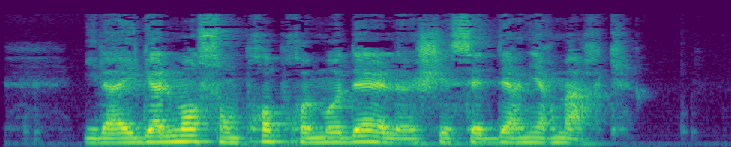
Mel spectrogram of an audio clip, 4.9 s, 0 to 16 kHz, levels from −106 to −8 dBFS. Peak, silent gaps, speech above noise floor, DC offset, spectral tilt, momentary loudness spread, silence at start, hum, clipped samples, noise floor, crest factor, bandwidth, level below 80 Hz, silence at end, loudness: -4 dBFS; none; 47 dB; under 0.1%; -5.5 dB/octave; 10 LU; 0.55 s; none; under 0.1%; -68 dBFS; 18 dB; 11.5 kHz; -58 dBFS; 0.7 s; -21 LUFS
